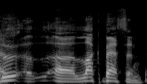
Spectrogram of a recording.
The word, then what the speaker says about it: Luc Besson: Luc Besson.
